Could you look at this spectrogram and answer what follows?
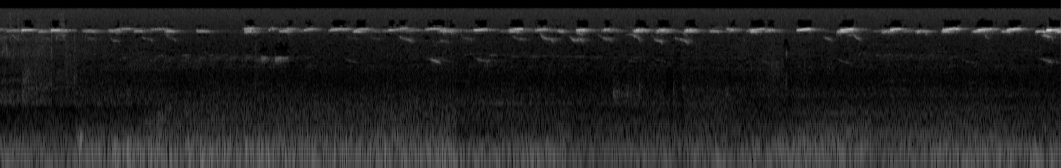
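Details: Free-living goldcrest repeating tiny, very high, thin notes with little downward flicks in rapid even series, quiet at first and growing louder toward the end, over low background noise.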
